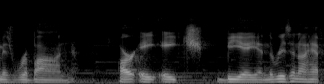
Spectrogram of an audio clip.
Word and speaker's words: Rahban: it said r-a-d-y-r-a-d-y and last name is Rabon r-a-h-b-a-n the reason I have to spell it is because it's ethnic glad you did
